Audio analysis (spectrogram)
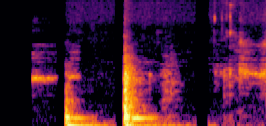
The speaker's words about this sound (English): Are you okay? I'm okay. I just almost knocked over my glass.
